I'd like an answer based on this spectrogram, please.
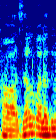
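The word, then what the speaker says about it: هَذَا الْوَلَدُ: And because this is hamzatul wasl, it will not be pronounced, it will become hazal waladu. It will remain there in writing, but it is not going to be pronounced.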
